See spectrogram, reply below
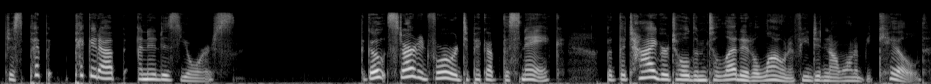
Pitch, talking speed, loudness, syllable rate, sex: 220 Hz, 220 wpm, -19 LUFS, 5.9 syllables/s, female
